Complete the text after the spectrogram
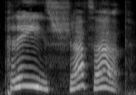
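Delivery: slow, drawn-out, loud plea; long, exasperated groan of words; exasperated request. A narrator's reading. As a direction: drag each word out, fed up. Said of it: "ignoring Rose's frequent request to".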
